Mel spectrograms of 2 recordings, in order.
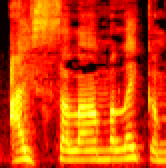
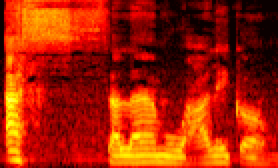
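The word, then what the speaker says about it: as-salamu alaykum: Elijah Muhammad pronounced many Arabic words wrong. Salam alaikum is not how you give the greeting. It's not ice. It's nothing cold in here. It's assalamu alaikum.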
